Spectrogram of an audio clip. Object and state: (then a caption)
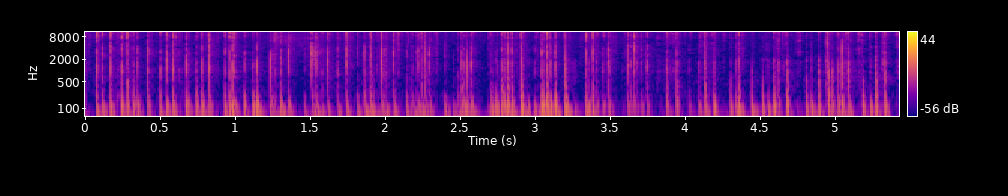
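Cork stand, deep dull taps. Fingers tap rapidly on a cork stand, making a fast, continuous run of short, dry, bassy thuds. Nearly all the sound sits low, around 80 Hz, with very little high end and almost no ring after each tap.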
